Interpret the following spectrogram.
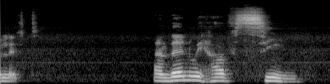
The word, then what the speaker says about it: س: and then we have scene scene I prefer it like this scene it's s so seene a straight line and then have half a circle that's scene it's really simple half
